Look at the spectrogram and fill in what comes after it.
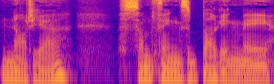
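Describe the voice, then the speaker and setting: A man's put-on character voice, very deep and low in pitch, with ordinary pitch variation at a fairly slow pace. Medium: read story.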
